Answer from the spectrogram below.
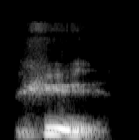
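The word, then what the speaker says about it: Sjöö: I mean, it actually kind of focuses on, our central totem is the artist Monica Zhu, which is actually pronounced Hu, I believe, but it's spelled S-J-O-O.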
